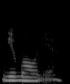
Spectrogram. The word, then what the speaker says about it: pneumonia: start of a word, that P is almost certainly silent. Okay, this pattern is often a clue to the words Greek origin and will help you pronounce these specific words correctly.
